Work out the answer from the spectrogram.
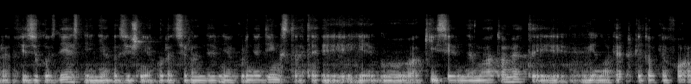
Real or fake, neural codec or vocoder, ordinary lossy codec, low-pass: real; none; Opus, 64 kbps; 10.8 kHz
